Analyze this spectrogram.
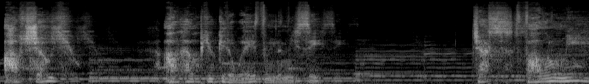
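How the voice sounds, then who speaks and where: A man voicing a sinister, smiling apparition in a horror story, coaxing softly with music behind. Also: mid-range voice, very animated, measured pace.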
